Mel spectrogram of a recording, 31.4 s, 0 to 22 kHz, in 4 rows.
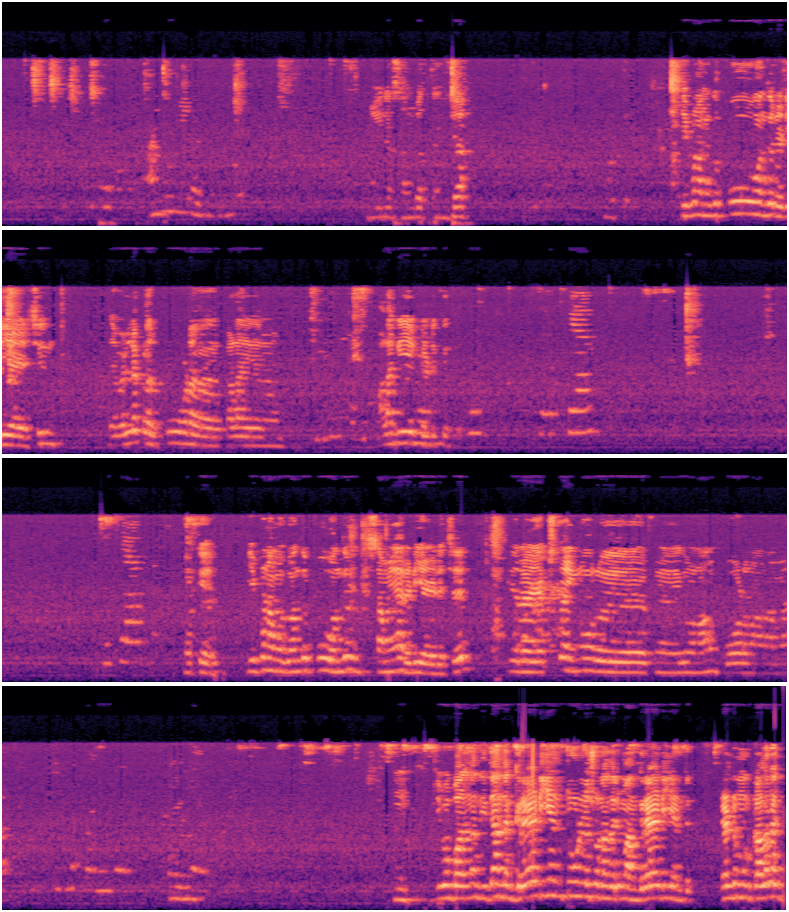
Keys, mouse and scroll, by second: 4.7 KP_5, 6.3-6.8 scroll down 3, 7.2 alt+a, 11.3-17.3 drag, 17.3-18.2 scroll up 7, 18.5 ctrl+s, 18.6 alt+a, 18.7 scroll down 3, 19.9 ctrl+s, 23.0-26.5 drag, 27.9-28.8 scroll up 4.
